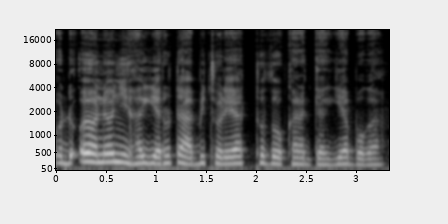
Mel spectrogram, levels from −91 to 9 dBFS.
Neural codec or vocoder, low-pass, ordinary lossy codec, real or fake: none; none; none; real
